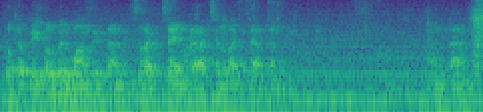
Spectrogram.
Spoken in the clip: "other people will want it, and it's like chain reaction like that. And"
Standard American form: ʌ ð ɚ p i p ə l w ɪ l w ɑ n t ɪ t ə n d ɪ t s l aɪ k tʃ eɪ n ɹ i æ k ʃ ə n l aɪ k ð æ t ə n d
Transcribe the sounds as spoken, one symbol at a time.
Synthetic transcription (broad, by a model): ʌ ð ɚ p i p ə l w ɪ l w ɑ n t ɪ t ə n ɪ t s l aɪ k s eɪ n ɹ i æ k ʃ ə n l aɪ k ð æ t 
